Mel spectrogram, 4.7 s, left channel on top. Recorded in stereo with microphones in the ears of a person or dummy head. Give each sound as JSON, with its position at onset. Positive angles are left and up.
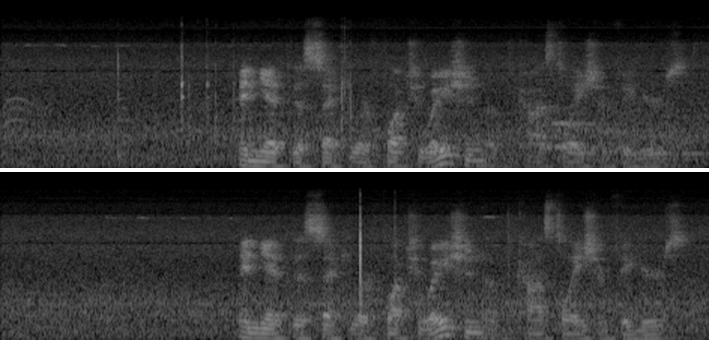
{"t": 1.6, "sound": "a man speaking", "side_deg": 40, "distance_m": 0.9}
